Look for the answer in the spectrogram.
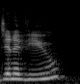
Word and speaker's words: Deneuve: Susan Sarandon and God, Catherine Deneuve, I can't pronounce French things. Deneuve. – Yeah.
